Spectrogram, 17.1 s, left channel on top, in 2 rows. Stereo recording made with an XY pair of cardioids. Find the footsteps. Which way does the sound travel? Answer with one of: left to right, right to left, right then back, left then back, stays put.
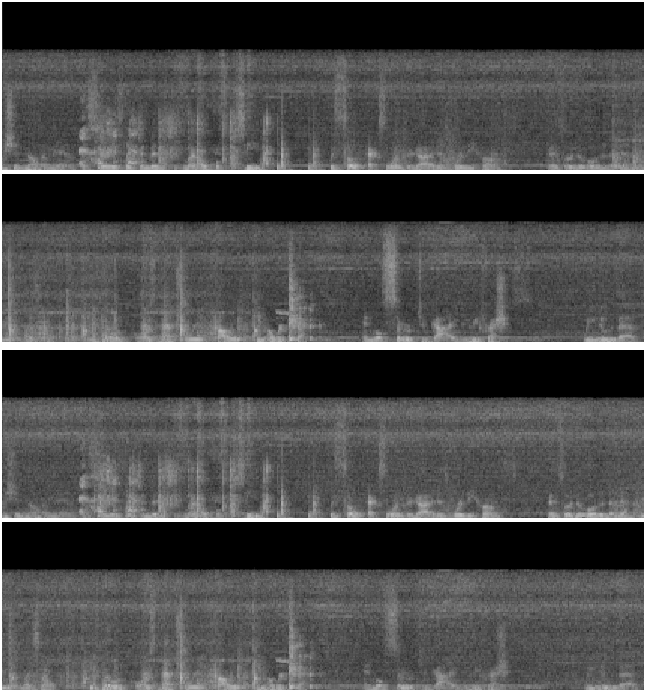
left then back.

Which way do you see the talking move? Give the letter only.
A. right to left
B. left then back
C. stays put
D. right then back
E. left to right
D.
